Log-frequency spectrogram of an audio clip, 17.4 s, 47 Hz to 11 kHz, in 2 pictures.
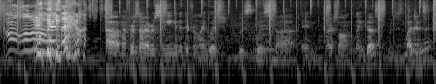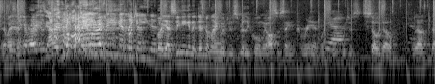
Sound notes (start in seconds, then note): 0.2 laughs; 9.0 chattering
